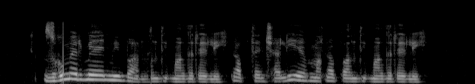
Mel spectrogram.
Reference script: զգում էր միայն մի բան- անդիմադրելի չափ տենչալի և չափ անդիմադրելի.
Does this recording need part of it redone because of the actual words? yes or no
no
